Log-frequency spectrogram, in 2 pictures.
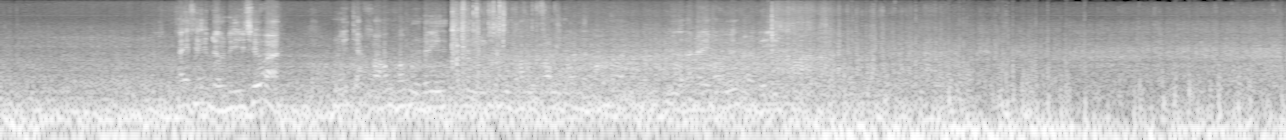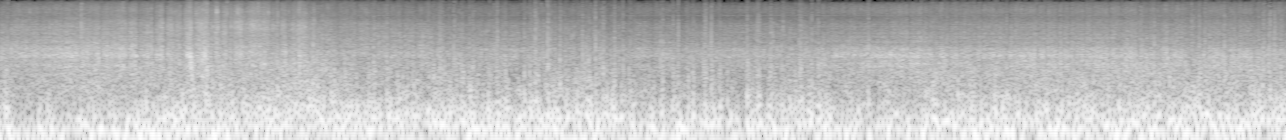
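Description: Wind rumbles loudly against the car.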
